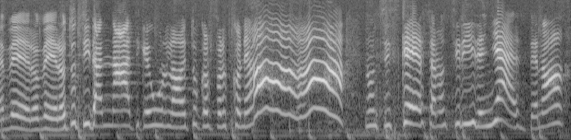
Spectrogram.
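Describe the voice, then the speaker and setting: A woman's voice: sits high, bright, forceful tone. A woman hosting a TV variety show in a studio, chatting in a teasing, playful way with a costumed guest.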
